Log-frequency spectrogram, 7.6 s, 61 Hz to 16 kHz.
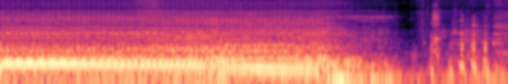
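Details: Supercharged engine on a standalone ECU with its idle control stepper motor removed, first runs after about 5 years, smoking: uneven tick-over with a sagging tone dies after about five seconds; rough idle and stalling.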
